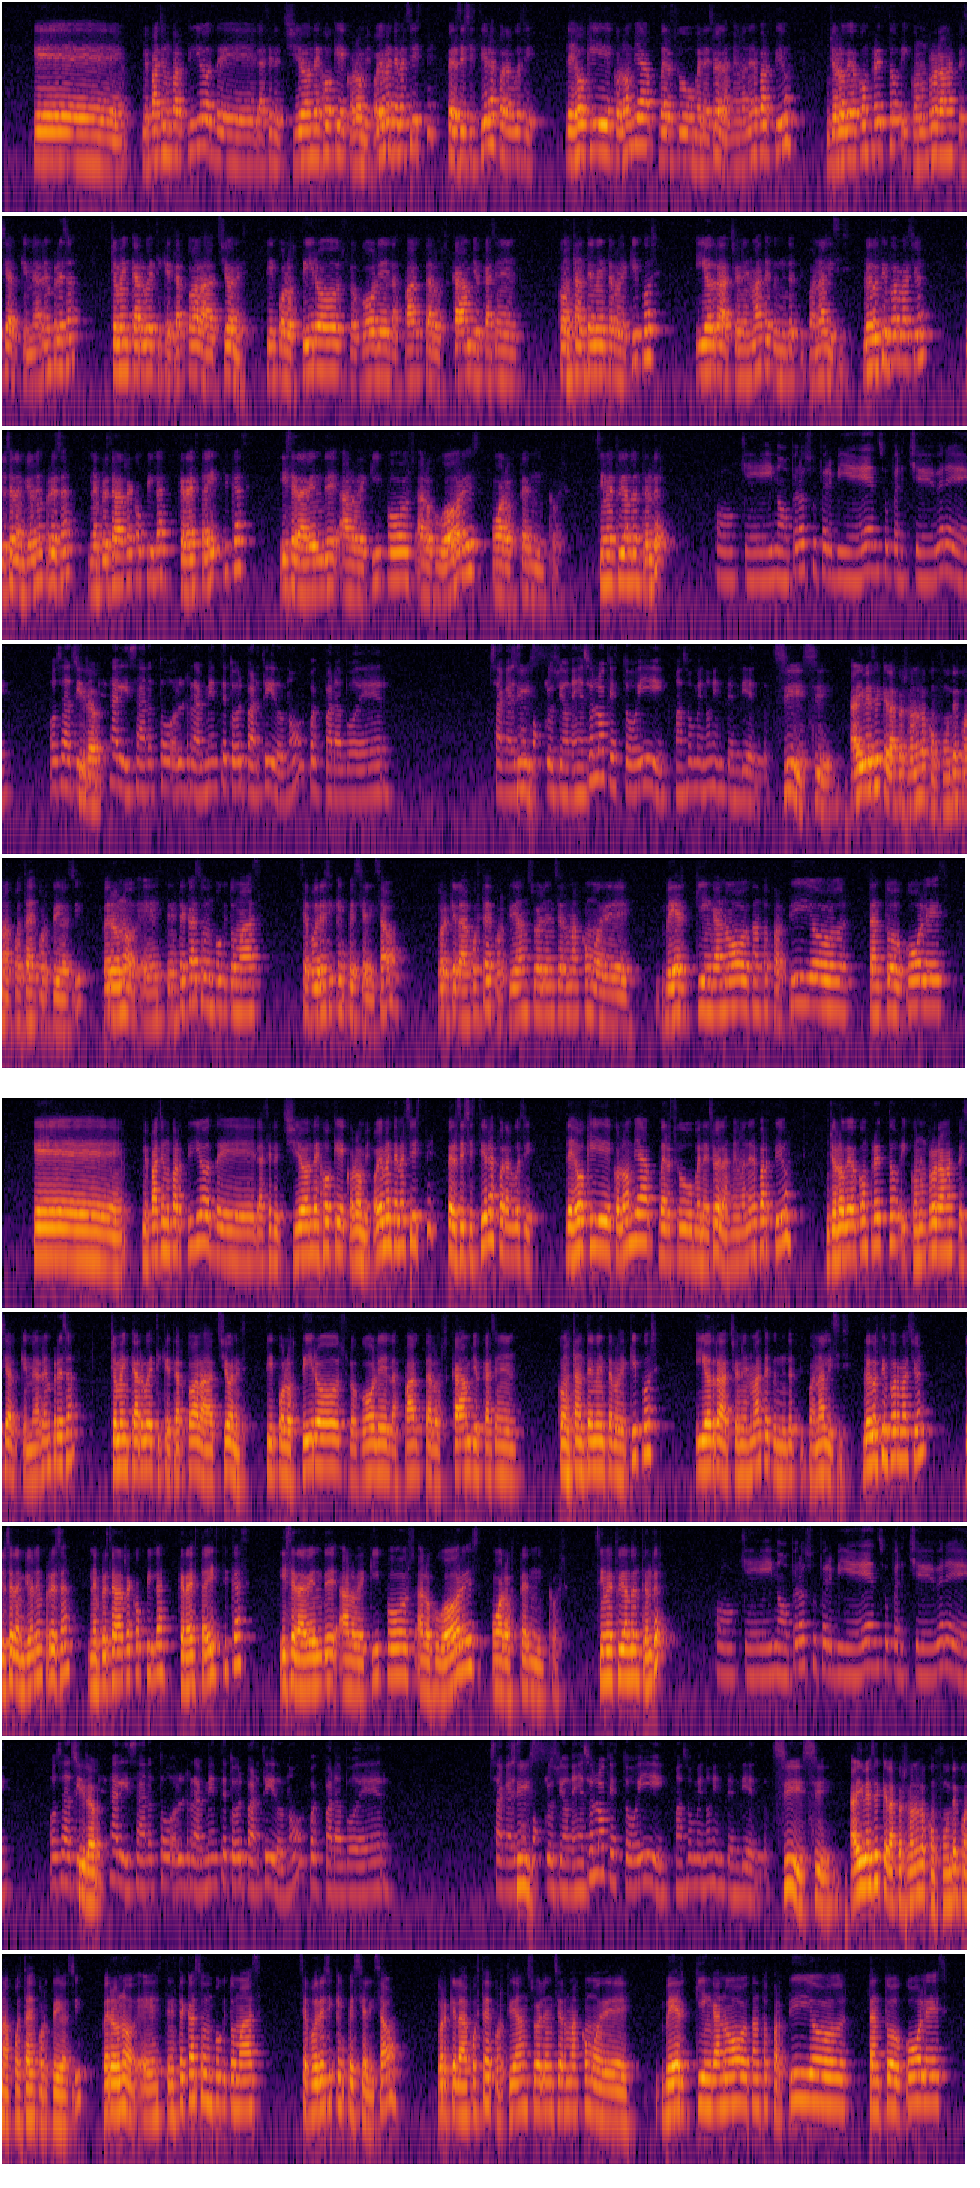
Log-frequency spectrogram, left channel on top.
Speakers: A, on the right (about 60°); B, in the centre.
A: que me pasen un partido de la selección de hockey de Colombia. Obviamente no existe, pero si existiera fuera algo así. De hockey de Colombia versus Venezuela. Me mandan el partido, yo lo veo completo y con un programa especial que me da la empresa, yo me encargo de etiquetar todas las acciones, tipo los tiros, los goles, las faltas, los cambios que hacen constantemente los equipos y otras acciones más dependiendo del tipo de análisis. Luego esta información, yo se la envío a la empresa, la empresa la recopila, crea estadísticas y se la vende a los equipos, a los jugadores o a los técnicos. ¿Sí me estoy dando a entender?
B: Ok, no, pero súper bien, súper chévere. O sea,
A: Sí,
B: tienes
A: la-
B: que analizar todo, el- realmente todo el partido, ¿no? Pues para poder sacar
A: sí,
B: esas
A: s-
B: conclusiones. Eso es lo que estoy más o menos entendiendo.
A: sí, sí. Hay veces que las personas lo confunden con apuestas deportivas, ¿sí? Pero no, este, en este caso es un poquito más, se podría decir que especializado, porque las apuestas deportivas suelen ser más como de ver quién ganó tantos partidos, tantos goles,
